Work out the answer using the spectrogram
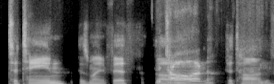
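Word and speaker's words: Titane: Tatan is how you say it in Tatan.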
